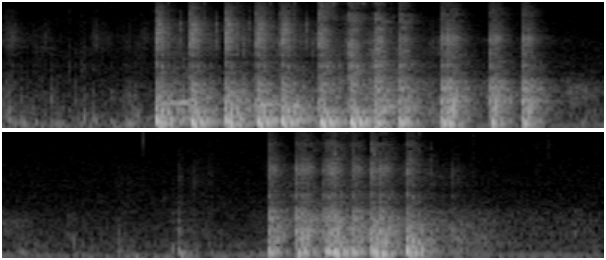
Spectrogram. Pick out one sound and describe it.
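Rapid bursts of rifle gunfire ring out close by.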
